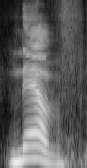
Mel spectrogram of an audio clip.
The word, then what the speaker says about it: Neve: Nev.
